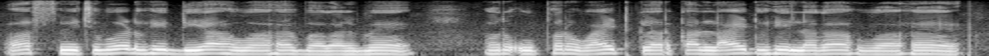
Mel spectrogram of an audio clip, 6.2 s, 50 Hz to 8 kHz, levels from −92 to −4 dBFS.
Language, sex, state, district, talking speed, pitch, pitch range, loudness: Hindi, male, Jharkhand, Palamu, 175 wpm, 135 Hz, 130-145 Hz, -12 LUFS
